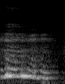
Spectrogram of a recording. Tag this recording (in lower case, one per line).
laughter
human voice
